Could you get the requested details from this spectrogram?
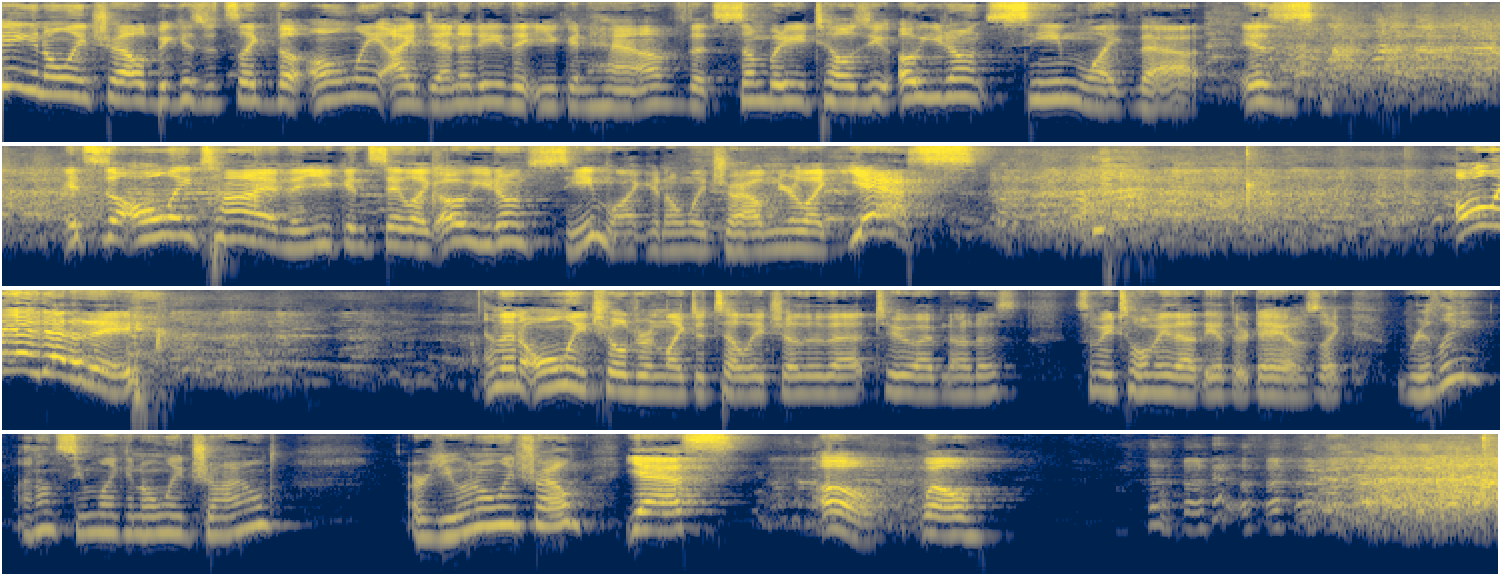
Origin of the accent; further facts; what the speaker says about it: Ohio, United States; moved away; I'm from Ohio originally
